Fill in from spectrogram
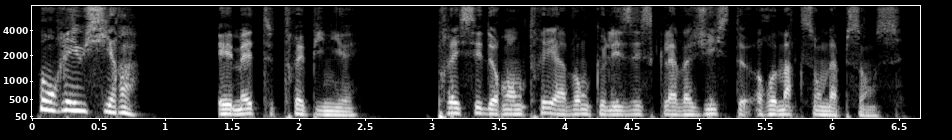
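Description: A man narrating an audiobook in a steady, measured voice. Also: lowish voice, dry recording, studio quality.

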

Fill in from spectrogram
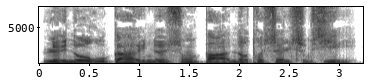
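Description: A man voicing a grave, weary wizard who speaks slowly and deliberately. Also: steady tone, no echo, studio quality. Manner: slow, low and deliberate.

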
